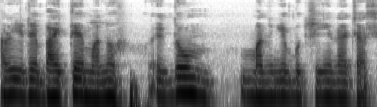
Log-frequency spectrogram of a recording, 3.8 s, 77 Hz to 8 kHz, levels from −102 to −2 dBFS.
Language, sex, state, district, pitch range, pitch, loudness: Nagamese, male, Nagaland, Kohima, 115-130 Hz, 120 Hz, -15 LUFS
